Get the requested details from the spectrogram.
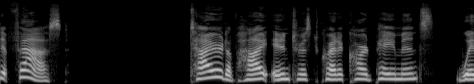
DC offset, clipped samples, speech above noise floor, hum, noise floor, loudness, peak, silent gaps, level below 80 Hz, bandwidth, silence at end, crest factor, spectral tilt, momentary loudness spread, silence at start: under 0.1%; under 0.1%; 62 dB; none; -84 dBFS; -22 LUFS; -6 dBFS; none; -76 dBFS; 19 kHz; 0 s; 16 dB; -3.5 dB/octave; 12 LU; 0 s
